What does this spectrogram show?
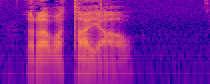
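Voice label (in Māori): "rawa taiao", Māori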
